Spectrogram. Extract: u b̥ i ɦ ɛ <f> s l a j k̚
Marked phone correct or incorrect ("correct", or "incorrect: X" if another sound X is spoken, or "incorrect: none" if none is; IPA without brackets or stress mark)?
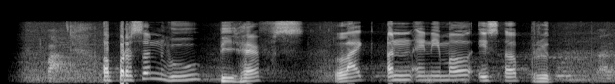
correct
